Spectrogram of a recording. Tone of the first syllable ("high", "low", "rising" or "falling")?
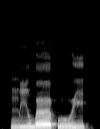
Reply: low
